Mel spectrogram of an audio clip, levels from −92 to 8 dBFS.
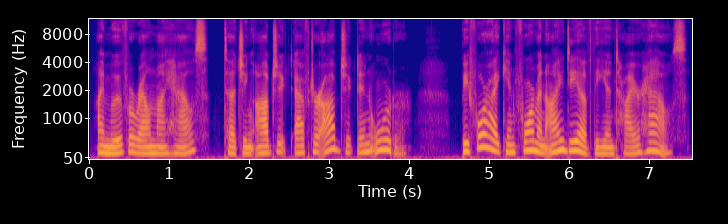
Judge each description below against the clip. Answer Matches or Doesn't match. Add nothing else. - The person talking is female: Matches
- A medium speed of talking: Matches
